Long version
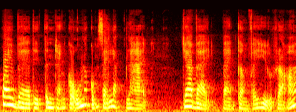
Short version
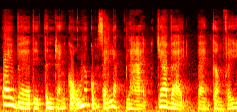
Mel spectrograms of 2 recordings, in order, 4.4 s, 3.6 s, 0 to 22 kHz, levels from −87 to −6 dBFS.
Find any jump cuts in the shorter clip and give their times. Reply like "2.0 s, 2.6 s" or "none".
2.3 s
